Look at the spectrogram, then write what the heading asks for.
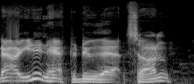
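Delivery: gruff, surly, reluctant, grudging tone. Voicing a farmer who thanks the players for their help: surly. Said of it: "in a really surly way".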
